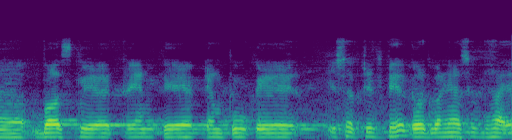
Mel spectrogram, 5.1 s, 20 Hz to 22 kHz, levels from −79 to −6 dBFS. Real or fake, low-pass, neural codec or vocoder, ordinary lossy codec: fake; 7.2 kHz; codec, 44.1 kHz, 2.6 kbps, DAC; none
